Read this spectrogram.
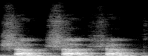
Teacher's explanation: सकार का उच्चारण च बोलते समय जीवा आपकी जहां लग रही है, च च च च बोलते समय जीवा आपकी जहां लग रही है वहीं से आप इस सकार का उच्चारण करिए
